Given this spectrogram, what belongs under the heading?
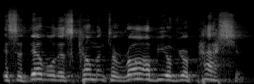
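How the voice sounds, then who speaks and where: High-voiced preacher in full fervor. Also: male voice, fast, fairly bright tone. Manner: preaching in rising waves, chanting when fervent. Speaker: pastor. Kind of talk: sermon. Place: church sanctuary.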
